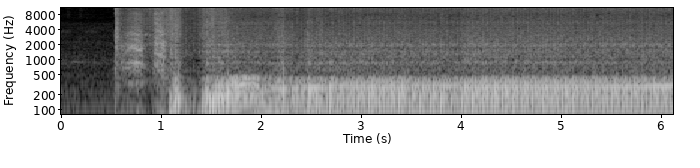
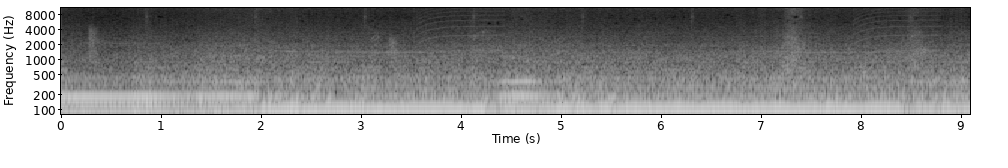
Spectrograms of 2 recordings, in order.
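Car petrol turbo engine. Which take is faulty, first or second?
second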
